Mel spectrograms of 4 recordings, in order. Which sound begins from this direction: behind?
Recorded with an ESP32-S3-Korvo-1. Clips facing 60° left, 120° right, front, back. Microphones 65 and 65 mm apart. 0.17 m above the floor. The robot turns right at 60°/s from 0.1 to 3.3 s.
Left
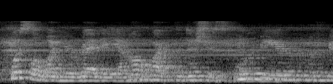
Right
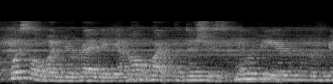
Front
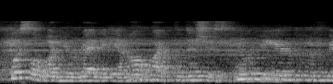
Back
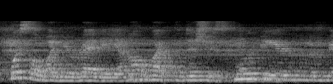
A woman speaking, at 0.1 s.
